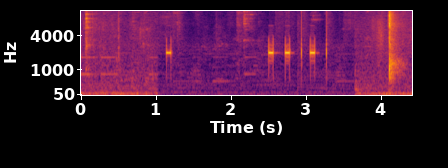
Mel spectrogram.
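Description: Mobile phone keypad beeps as buttons are pressed on a flip phone: one short beep about a second in, then a quick run of about five more, all at the same pitch.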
